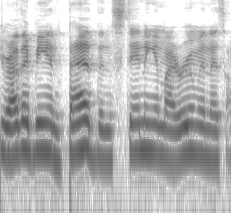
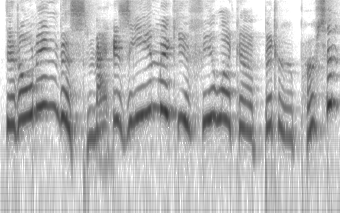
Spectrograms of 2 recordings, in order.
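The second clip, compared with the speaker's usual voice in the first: loud, very high falsetto mom; Mickey Mouse mom; 13 semitones higher, 7 dB louder than usual. Acted. Mom questions Roderick about the magazine, loud Mickey Mouse falsetto. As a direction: question him in a piercing cartoon-mouse mom voice. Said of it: "she's Mickey Mouse".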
